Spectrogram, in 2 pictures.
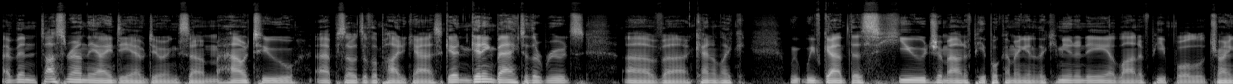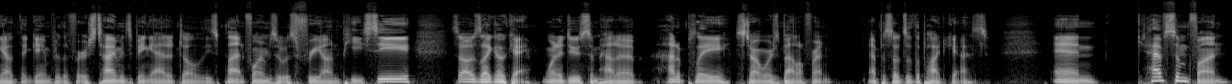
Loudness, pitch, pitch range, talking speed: -22 LUFS, 85 Hz, 80-95 Hz, 205 wpm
